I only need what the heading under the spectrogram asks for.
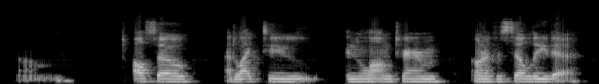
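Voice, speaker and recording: At a fairly slow pace, a man with an American accent speaks at medium pitch. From US Midwest (southwest Kansas). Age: 20s. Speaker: teacher. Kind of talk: self-introduction for a course. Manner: hesitant, many fillers.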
